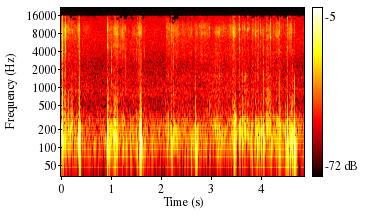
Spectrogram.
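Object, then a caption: Cardboard jigsaw puzzle. Short glittery nails tap across the surface of an assembled cardboard jigsaw puzzle lying flat, giving a series of dull, low, hollow knocks with quick decay, some paired into soft double taps. A faint crunchy rustle sits between the taps.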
